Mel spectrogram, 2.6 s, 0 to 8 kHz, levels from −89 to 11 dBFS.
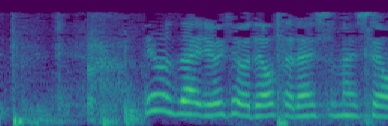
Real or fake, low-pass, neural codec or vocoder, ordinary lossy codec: fake; 7.2 kHz; codec, 16 kHz, 0.8 kbps, ZipCodec; MP3, 24 kbps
